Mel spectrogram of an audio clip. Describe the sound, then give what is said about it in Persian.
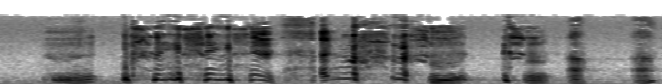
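A man coughs and clears his throat in a run of rough, voiced bursts with grunting, chuckle-like tones, repeated many times at fairly even loudness with no speech. “ولی بعد سرفه ای کرد و گفت”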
